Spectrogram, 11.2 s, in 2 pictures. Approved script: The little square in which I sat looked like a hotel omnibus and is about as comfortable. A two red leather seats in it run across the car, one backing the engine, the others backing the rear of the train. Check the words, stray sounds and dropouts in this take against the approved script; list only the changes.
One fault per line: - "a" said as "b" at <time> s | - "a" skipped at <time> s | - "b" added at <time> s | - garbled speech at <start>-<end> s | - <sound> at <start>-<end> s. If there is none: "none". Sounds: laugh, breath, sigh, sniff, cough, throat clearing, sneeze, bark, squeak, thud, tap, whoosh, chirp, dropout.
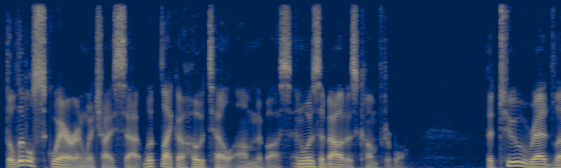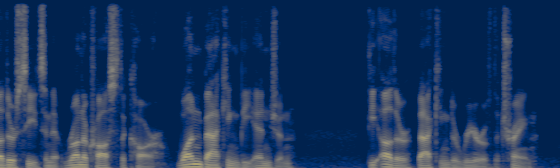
- "is" said as "was" at 3.0 s
- "A" said as "The" at 4.8 s
- "others" said as "other" at 9.4 s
